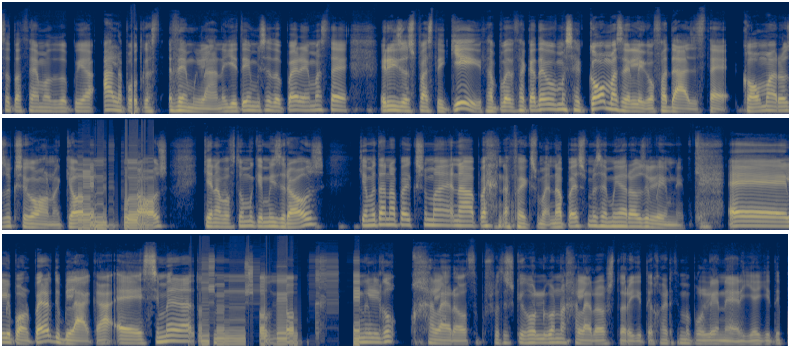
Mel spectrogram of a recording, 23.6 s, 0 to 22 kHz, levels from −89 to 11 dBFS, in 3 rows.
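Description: Separately encoded pieces of this speech recording were joined without trimming each encoder's start delay and end padding, producing a gap at a join of encoded pieces from 1.29 to 1.32 s: about 28 ms of silence with smeared edges, after which the sound carries on where it stopped. New audio likely arrived too seldom, so playback kept repeating a short buffer of about 11 ms while most of the real signal was skipped. The result is robotic sound from repeated short buffers at 8.63 to 9.38 s and 17.56 to 19.31 s: a rigid, metallic buzz near 94 Hz that only roughly follows the speech.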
